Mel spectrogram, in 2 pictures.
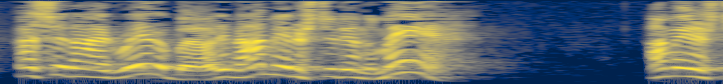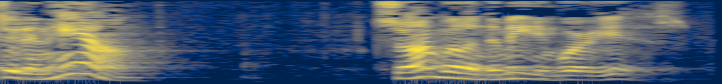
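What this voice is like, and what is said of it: Southern American accent. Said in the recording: “you can tell that I'm from Maine by my accent ... your southern accent”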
